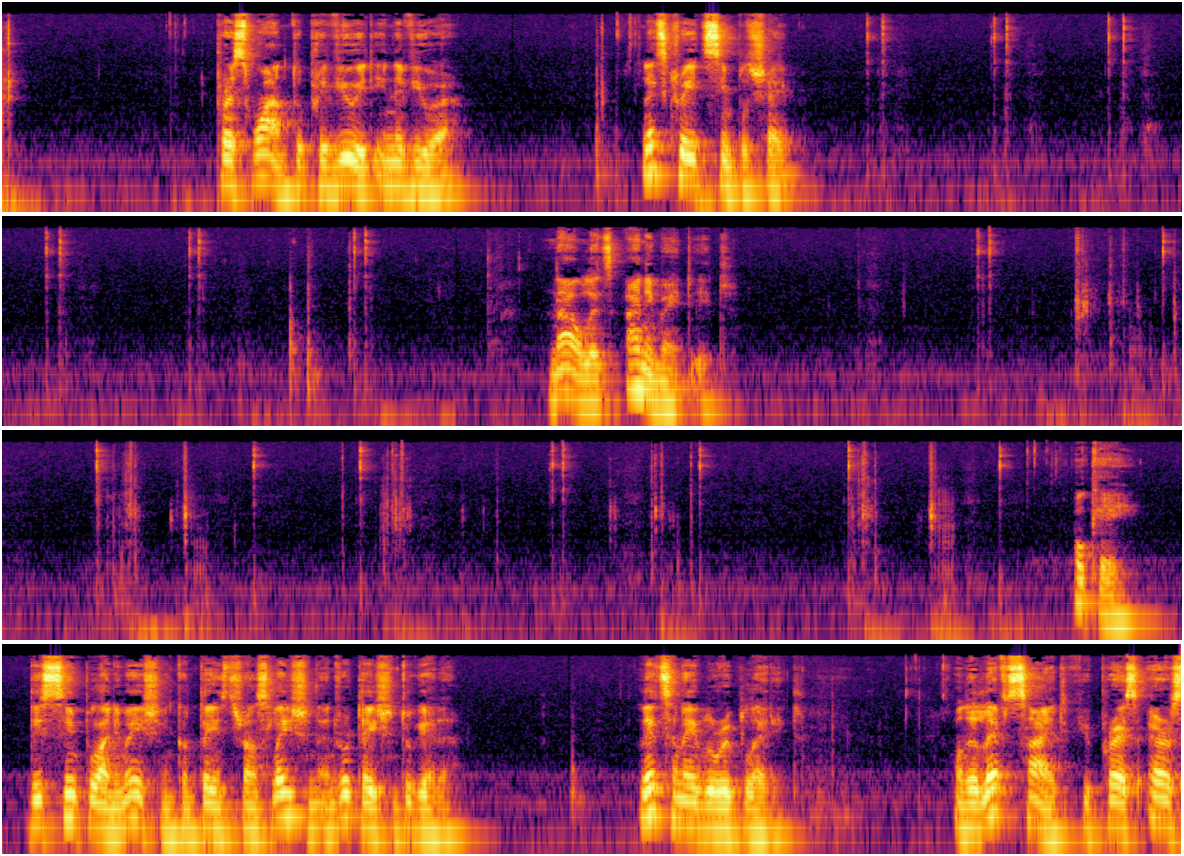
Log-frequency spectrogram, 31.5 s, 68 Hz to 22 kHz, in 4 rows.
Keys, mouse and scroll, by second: 0.0 o, 0.7-1.7 drag, 2.2 1, 5.6 click, 11.6 click, 13.0-13.9 ctrl+right drag, 14.8-15.6 ctrl+alt+right drag, 16.7 click, 17.7-19.0 ctrl+right drag, 19.7-20.6 ctrl+alt+right click, 22.5-24.8 drag, 30.8 click.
